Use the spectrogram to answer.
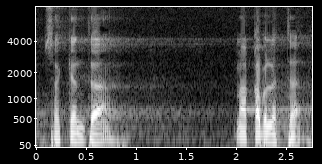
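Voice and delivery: ordinary talk

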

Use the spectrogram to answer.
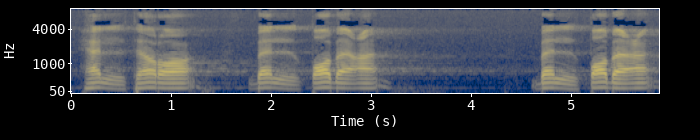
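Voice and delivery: هل ترى and بل طبع said slowly with the lam held distinct; slow clear lam. Shown as a demonstration. Teacher demonstrating the clear lam of هل and بل. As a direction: sound out each lam clearly before the next letter. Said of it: "لا بد من بيان اللام".

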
